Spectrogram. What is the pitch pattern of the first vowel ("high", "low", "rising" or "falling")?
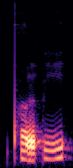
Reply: low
